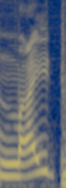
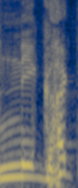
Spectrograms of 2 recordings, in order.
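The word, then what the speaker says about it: night: आपको टा पढ़ना है इसलिए यहां पर एन आई जी एच टी के अंदर इसे हम नाइट पढ़ते हैं निघट नहीं पढ़ते क्योंकि जी एच से घ बनता है।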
